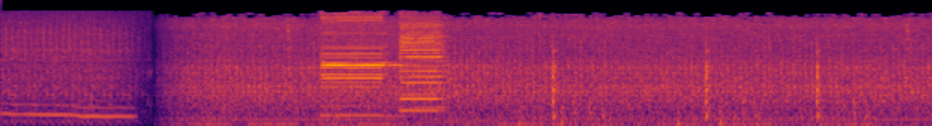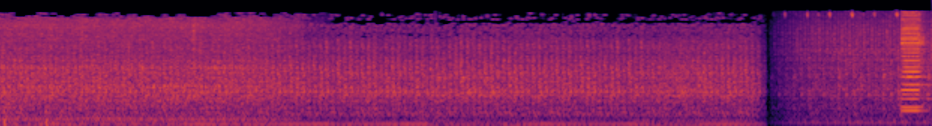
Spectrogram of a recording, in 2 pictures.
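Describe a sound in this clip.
A small tractor engine rumbles steadily.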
